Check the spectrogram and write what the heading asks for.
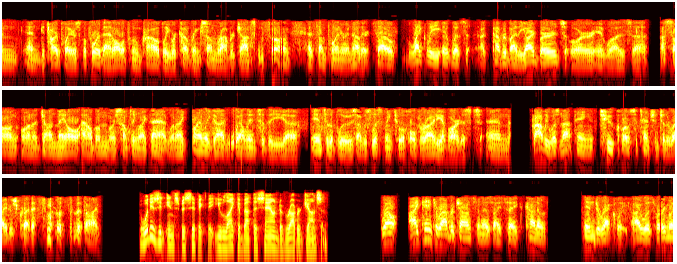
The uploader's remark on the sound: We’ve got a phone interview from the archives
